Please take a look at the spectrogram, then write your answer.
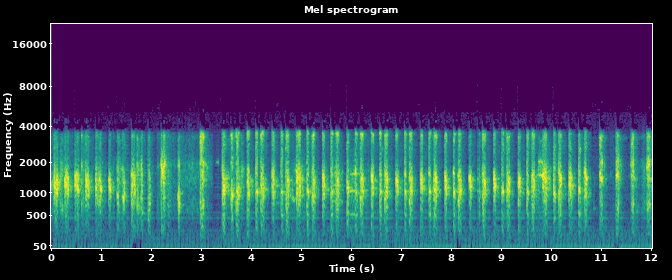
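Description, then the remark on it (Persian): A partridge in the mountains calls in a fast, steady run of harsh clucking notes, repeated over and over with barely a pause, loud and clear with no talking. “از این رو آنها می گویند زد کوهساران کبک است و خانش”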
